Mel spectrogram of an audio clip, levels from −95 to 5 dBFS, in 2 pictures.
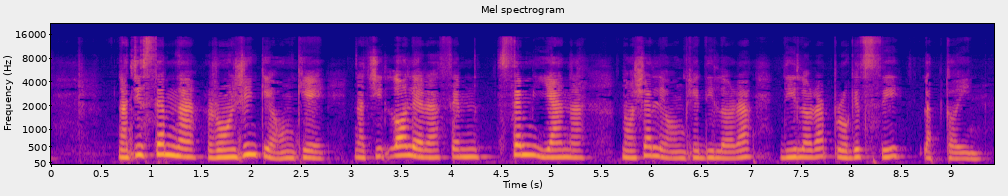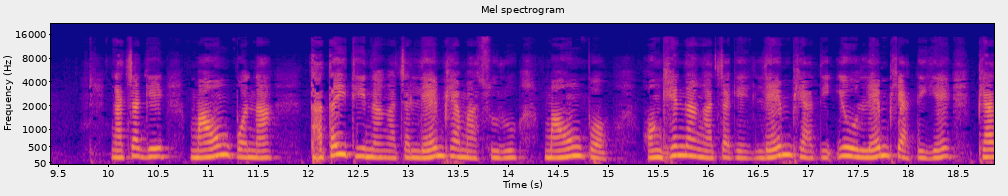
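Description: From start to finish the speech carries plainly audible HE-AAC compression, likely at a low bitrate around 20 kbps. The top end is rebuilt by copying lower bands upward, so the s sounds come out gritty and lispy, and nothing survives above about 14.9 kHz.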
